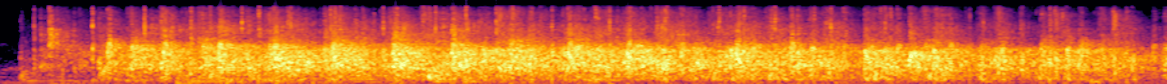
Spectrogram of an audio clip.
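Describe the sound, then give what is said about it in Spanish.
Applause from a crowd at a community constituent assembly in San José de Maipo: dense, steady clapping that holds loud for the whole stretch. “Por eso primero saludarlos y un aplauso para ustedes.”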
